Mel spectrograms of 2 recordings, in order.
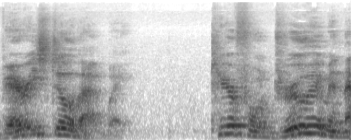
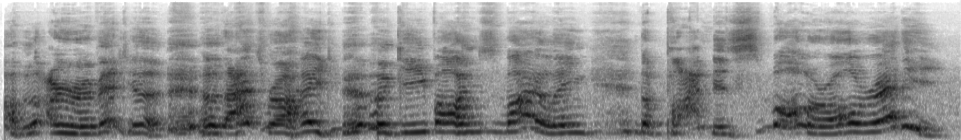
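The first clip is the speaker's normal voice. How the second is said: loud, higher, dramatic frog complaint; lamenting frog; 8 semitones higher, 13 dB louder, slower than usual. Acted. Frog complaining to the girl, loud and dramatic. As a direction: wail it like a theatrical frog.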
